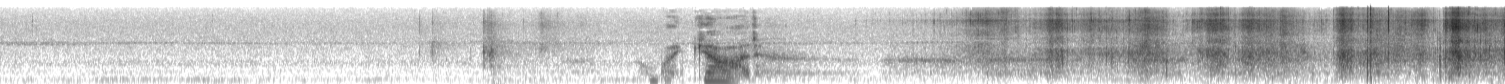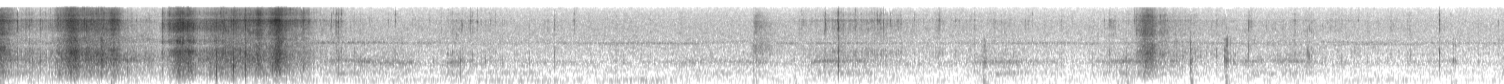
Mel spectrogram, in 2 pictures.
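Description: Footsteps crunching through dry leaf litter in an irregular run for several seconds in the middle. They are preceded, about seven seconds in, by a single short sound that falls steeply in pitch. A faint steady high tone sits underneath throughout.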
